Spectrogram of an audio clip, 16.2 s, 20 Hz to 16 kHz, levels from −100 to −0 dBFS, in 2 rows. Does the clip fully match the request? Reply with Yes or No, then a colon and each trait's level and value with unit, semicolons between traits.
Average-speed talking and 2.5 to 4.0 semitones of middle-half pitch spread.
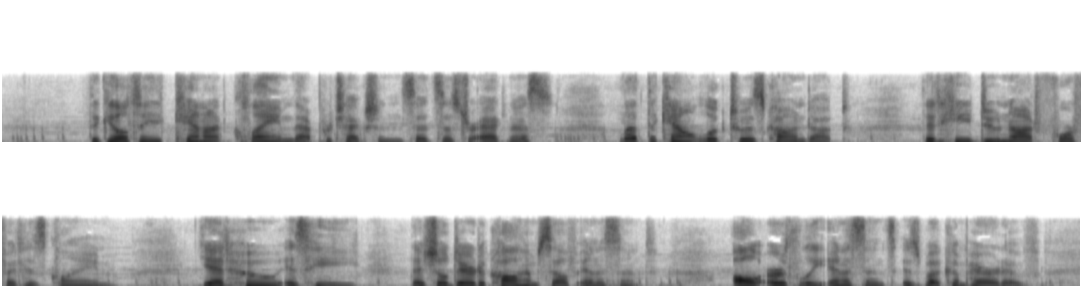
No: average, 145 wpm; wide, 5.6 semitones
